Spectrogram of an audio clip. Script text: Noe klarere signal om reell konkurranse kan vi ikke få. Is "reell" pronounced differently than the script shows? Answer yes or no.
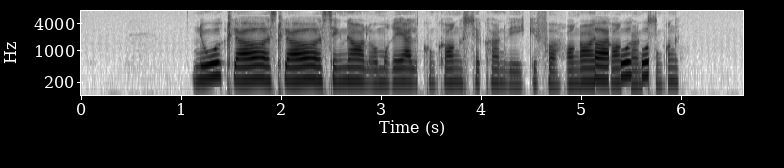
no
